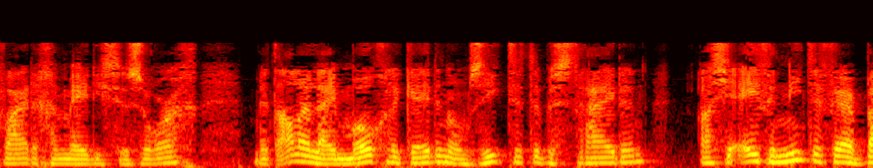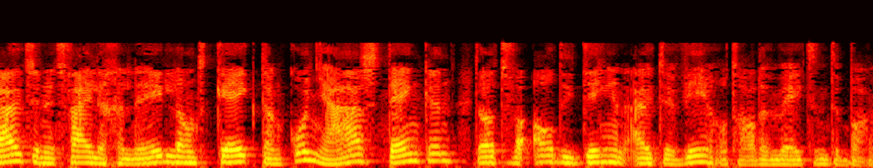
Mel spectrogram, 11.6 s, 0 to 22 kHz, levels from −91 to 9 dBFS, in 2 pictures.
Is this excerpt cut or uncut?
cut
